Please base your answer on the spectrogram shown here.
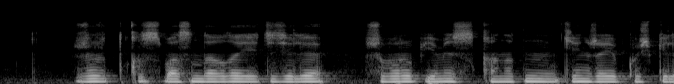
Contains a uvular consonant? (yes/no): yes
